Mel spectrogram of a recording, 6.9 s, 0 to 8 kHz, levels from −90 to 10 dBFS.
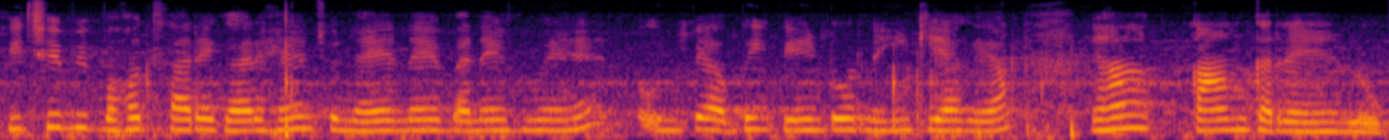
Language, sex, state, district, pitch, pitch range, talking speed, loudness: Hindi, female, Rajasthan, Bikaner, 225 Hz, 220-245 Hz, 235 wpm, -18 LUFS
